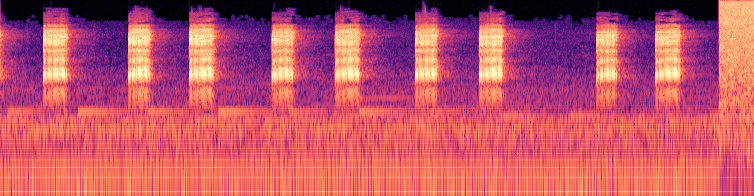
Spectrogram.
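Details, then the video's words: Corncrake in Ukrainian summer meadows giving its dry, rasping crex-crex, about ten harsh creaking notes roughly every half second, loud enough to carry over a kilometre on a quiet night; steady low hum, ending in a burst of noise. "This is the voice of Derkach."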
